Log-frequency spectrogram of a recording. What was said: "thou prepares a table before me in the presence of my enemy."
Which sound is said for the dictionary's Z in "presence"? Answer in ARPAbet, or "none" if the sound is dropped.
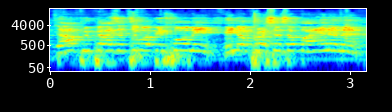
S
